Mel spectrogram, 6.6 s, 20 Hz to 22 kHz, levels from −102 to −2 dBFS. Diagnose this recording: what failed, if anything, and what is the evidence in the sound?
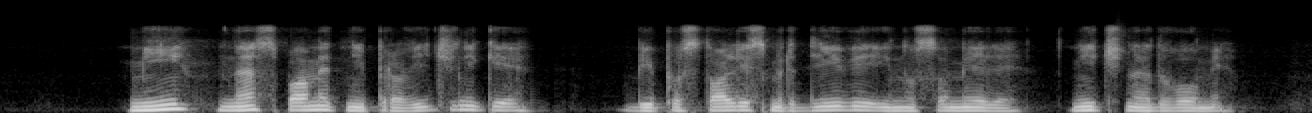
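Network, repeated packet loss (robotic sound): from 2.49 to 2.85 s, five gaps up to 28 ms are patched with repeated sound, appearing as stuttering, smeared harmonic blocks on a spectrogram.

Network, burst of packet loss: at 5.57 to 5.64 s, about 50 ms of the last sound is held and faded, then speech resumes with 40 ms missing. The waveform shows a decaying envelope, then a jump.

Network, lost packets rebuilt from error correction: from 5.62 to 5.72 s, low-bitrate copies stand in for three packets, so 60 ms sounds rougher and noisier. The spectrogram shows grainier texture but no gap.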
